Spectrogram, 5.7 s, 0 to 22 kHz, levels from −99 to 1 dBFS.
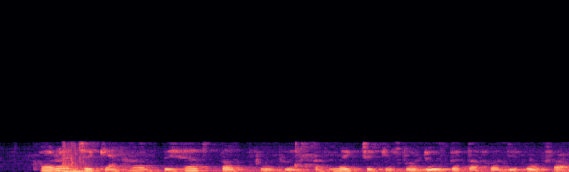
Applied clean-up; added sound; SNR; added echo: none; Explosion; 3 dB; reverberation time 0.6 s.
